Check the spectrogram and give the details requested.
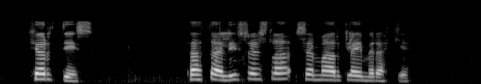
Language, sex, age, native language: Icelandic, female, 50-59, Icelandic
